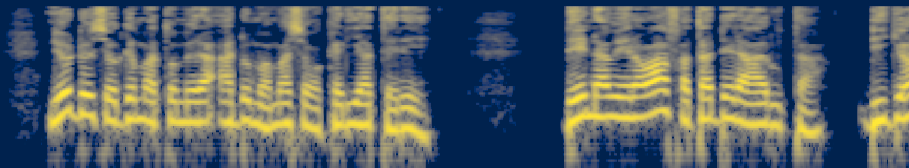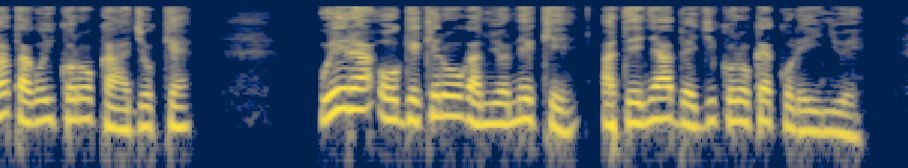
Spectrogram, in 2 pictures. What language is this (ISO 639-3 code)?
kik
